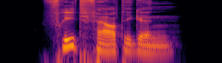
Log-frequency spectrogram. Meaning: inflection of friedfertig: 1. strong genitive masculine/neuter singular 2. weak/mixed genitive/dative all-gender singular 3. strong/weak/mixed accusative masculine singular 4. strong dative plural
- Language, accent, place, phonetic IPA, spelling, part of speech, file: German, Germany, Berlin, [ˈfʁiːtfɛʁtɪɡn̩], friedfertigen, adjective, De-friedfertigen.ogg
